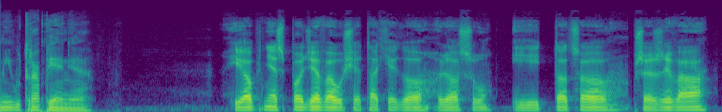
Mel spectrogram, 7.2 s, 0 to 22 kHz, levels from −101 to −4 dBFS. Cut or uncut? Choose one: uncut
